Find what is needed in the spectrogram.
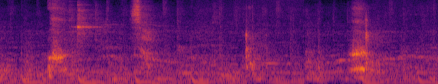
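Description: Background music with a steady beat, over four short, sharp breaths from a man squatting a loaded barbell, one with each push.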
